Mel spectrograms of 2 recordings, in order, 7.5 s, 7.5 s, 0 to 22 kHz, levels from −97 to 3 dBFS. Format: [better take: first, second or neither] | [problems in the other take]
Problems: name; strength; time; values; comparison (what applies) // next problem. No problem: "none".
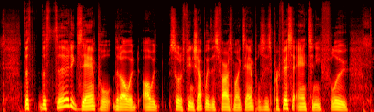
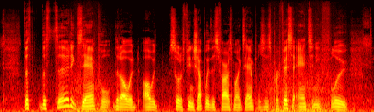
first | wind noise on the microphone; occasional gusts; 20 dB below the speech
